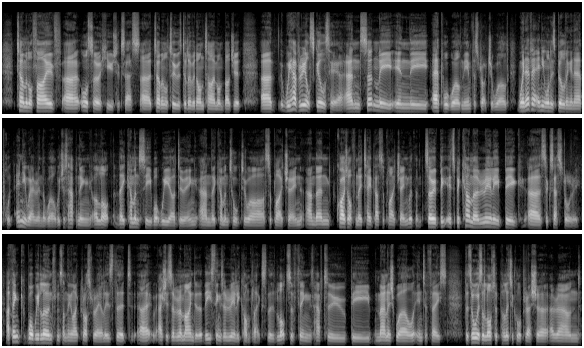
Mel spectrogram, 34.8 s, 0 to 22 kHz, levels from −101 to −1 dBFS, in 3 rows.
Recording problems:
thin; very; fading below 400 Hz

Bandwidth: 14.5 kHz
